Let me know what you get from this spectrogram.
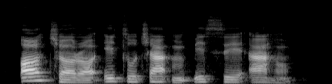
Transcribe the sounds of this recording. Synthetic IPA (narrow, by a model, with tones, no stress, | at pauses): ɔ˦t͡ʃɔ˨ɾɔ˨ʔɪ˦tʊ˦t͡ʃa˦ŋ͡m̩˨k͡pɪ˦sɪ˦a˦ɦʊ̰˨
